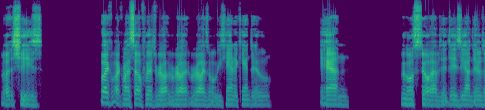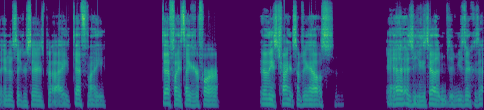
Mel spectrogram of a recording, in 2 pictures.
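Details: Man with multiple system atrophy, parkinsonian type (MSA-P), who reports his speech has more of a stutter and tremor, more noticeable after the first two minutes; dysarthria in MSA-P.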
